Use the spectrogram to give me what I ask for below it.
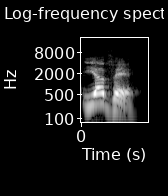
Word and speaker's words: Javé: E onde a gente lê Senhor, é um nome em hebraico que ninguém mais sabe como pronuncia, e por convenção se pronuncia Yahvé.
